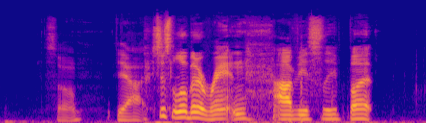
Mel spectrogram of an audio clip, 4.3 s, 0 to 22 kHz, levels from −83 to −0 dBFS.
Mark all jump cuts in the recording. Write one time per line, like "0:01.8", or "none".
0:01.4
